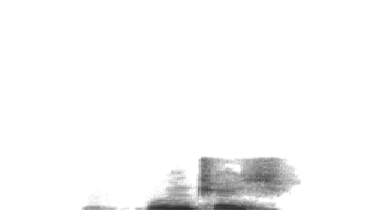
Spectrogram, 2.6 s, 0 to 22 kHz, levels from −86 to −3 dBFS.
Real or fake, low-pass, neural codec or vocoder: real; 5.4 kHz; none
